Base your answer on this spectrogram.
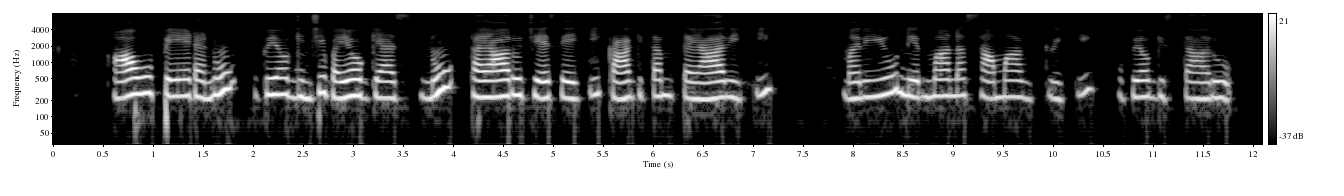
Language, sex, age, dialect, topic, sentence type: Telugu, female, 25-30, Southern, agriculture, statement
